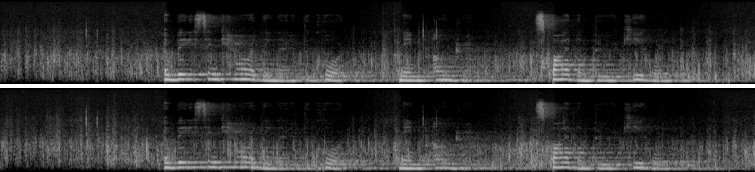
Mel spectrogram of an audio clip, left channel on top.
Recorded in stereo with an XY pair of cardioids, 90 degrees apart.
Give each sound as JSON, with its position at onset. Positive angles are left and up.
{"t": 1.6, "sound": "a woman speaking", "azimuth_deg": 20, "distance_m": 0.9}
